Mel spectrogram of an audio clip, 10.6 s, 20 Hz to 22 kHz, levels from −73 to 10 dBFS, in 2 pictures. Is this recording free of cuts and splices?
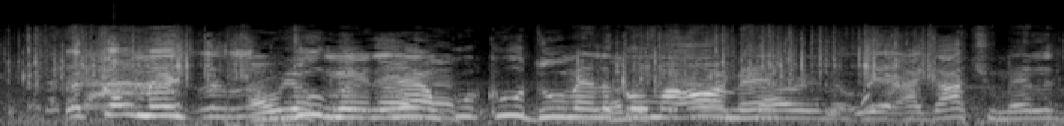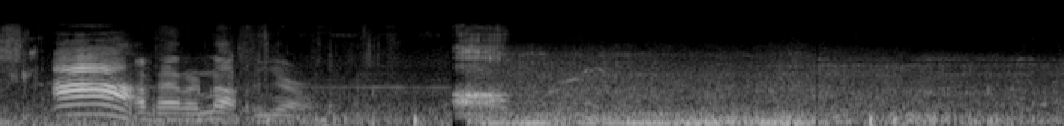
no; 1 cut; at 9.4 s

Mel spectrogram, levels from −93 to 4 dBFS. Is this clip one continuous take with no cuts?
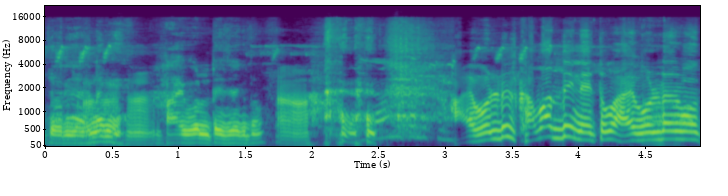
yes; 0 cuts

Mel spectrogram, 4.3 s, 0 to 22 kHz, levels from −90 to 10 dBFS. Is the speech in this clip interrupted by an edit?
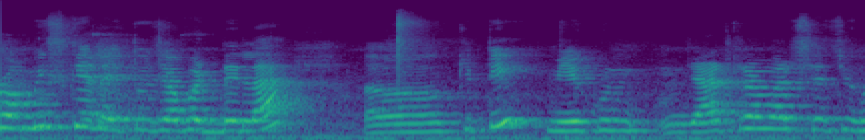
no; 0 cuts

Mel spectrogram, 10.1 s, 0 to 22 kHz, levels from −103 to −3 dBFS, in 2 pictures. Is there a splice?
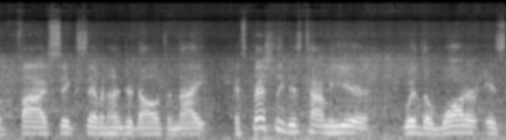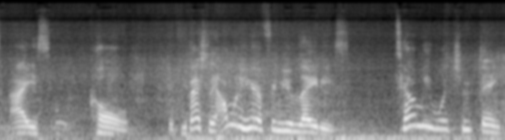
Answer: yes; 1 cut; at 6.9 s

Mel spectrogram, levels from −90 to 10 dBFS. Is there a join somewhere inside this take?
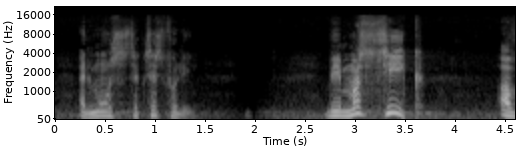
yes; 1 cut; at 1.9 s

